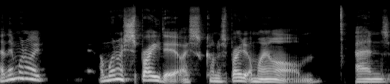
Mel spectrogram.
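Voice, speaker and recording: A man with a British accent talks. His pace is very fast. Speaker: podcast host and fragrance YouTuber. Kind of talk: casual chat. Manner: jokey, laughing.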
